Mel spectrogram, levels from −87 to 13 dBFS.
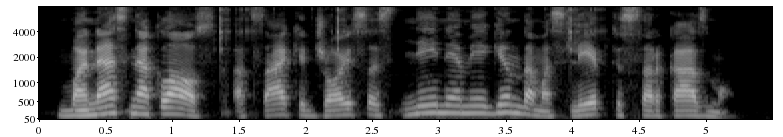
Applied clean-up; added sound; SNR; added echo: none; Coin (dropping); 20 dB; none.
